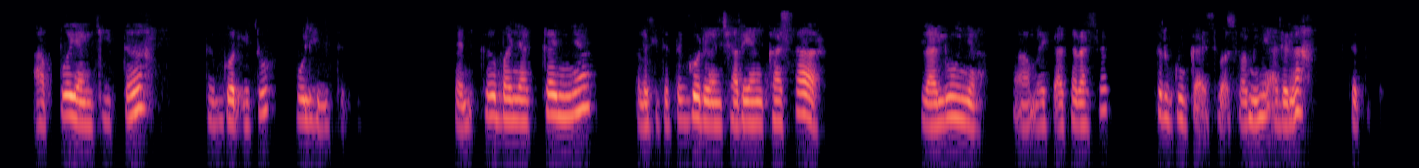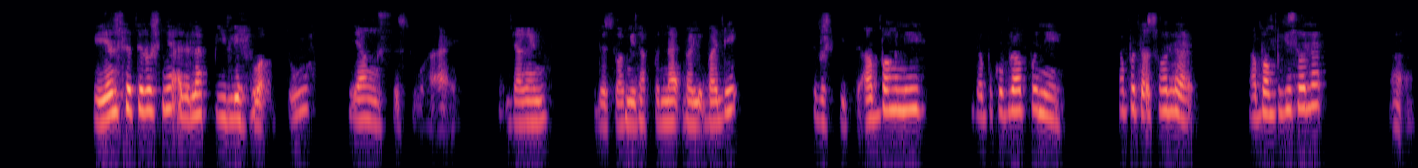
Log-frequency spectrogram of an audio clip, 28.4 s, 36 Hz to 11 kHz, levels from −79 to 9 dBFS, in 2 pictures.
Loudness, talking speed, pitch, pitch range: -21 LUFS, 110 wpm, 200 Hz, 175-250 Hz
